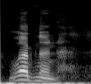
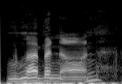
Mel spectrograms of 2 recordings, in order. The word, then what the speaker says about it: Lebanon: Well, shortly after this came out, county commissioners in a county called Lebanon, which, if you look at it, would be Lebanon, but we don't pronounce it Lebanon in Pennsylvania. If you listen to our media, they will say Lebanon because they're taking time to pronounce the word the way we would pronounce it. But most people around here would just go ahead and slur it and just shorten it down to Lebanon. So instead of three syllables, Lebanon, it's two syllables, Lebanon.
